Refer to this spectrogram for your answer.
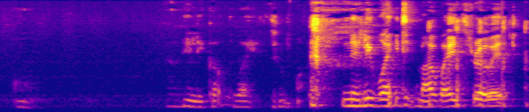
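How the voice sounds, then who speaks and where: A woman in a British accent speaks with monotone, flat intonation, big swings in loudness and long, frequent pauses. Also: medium pitch for a woman, fairly slow pace. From England. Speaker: English reading tutor. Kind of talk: casual chat.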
